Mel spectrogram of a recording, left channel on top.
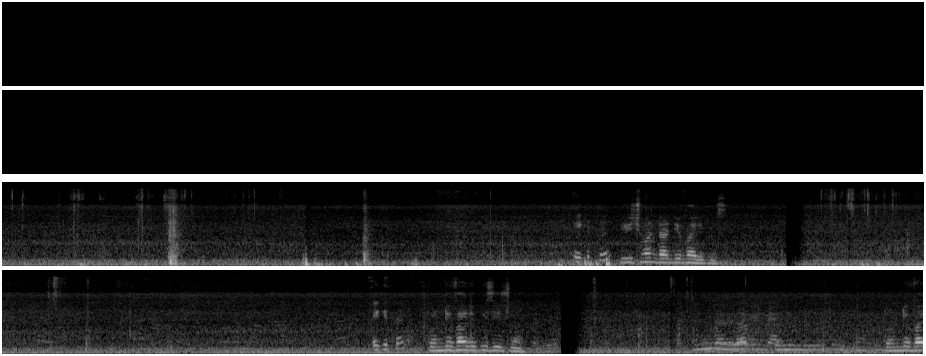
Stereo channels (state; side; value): silent; left; digital silence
